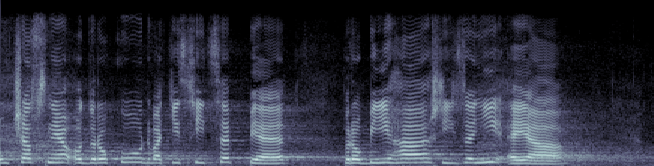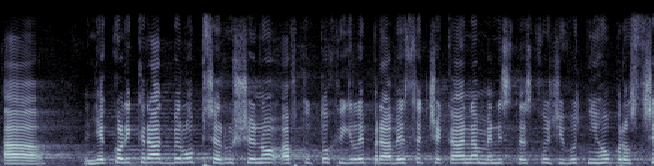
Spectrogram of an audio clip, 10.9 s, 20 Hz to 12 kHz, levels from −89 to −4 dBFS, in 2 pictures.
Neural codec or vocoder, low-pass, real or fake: none; 10.8 kHz; real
